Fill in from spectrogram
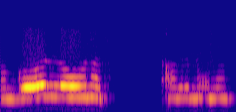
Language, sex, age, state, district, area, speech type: Kannada, female, 18-30, Karnataka, Bidar, urban, conversation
